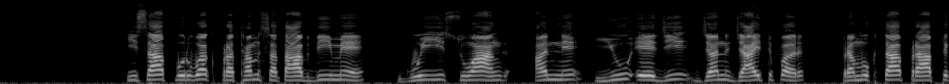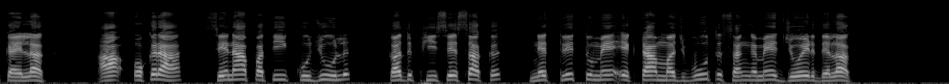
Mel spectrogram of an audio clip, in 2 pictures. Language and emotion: Maithili, neutral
